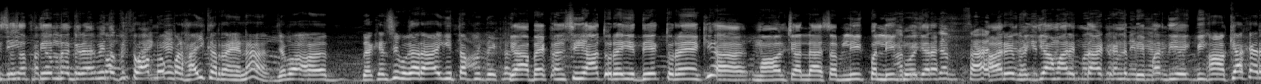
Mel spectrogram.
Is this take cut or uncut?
uncut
